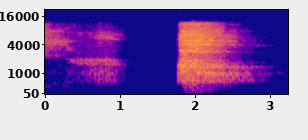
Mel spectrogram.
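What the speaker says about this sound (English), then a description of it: "So let's all take a deep breath right now." A deep breath taken during a Sunday meditation, one soft inhale that fades, a pause of silence, then a long, loud, breathy exhale close to the microphone.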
